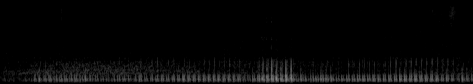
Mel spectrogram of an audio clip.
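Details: Bobcat purr, a fast even vibrating rumble, briefly louder in the middle of the clip.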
